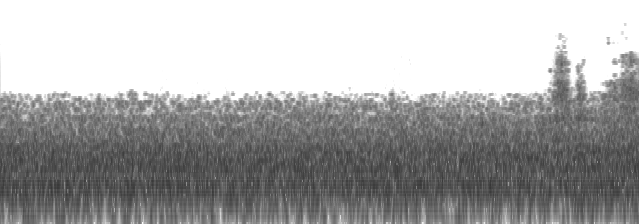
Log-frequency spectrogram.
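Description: Steady, even background noise of the lecture hall picked up through the microphone and sound system, with no speech.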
